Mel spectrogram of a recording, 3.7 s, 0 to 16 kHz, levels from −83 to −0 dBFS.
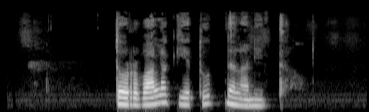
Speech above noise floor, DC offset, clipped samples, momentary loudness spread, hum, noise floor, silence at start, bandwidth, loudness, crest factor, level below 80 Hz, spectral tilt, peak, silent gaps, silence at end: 45 dB; under 0.1%; under 0.1%; 18 LU; none; -65 dBFS; 1.15 s; 11.5 kHz; -21 LUFS; 22 dB; -68 dBFS; -6 dB/octave; -2 dBFS; none; 0.85 s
